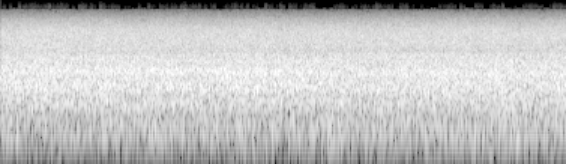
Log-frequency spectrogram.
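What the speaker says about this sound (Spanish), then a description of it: "Estamos aquí en la cascada de Atlihuetzia" Waterfall at Atlihuetzia in Tlaxcala, Mexico, a constant, loud broadband rush of falling water with no pauses or other sounds.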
